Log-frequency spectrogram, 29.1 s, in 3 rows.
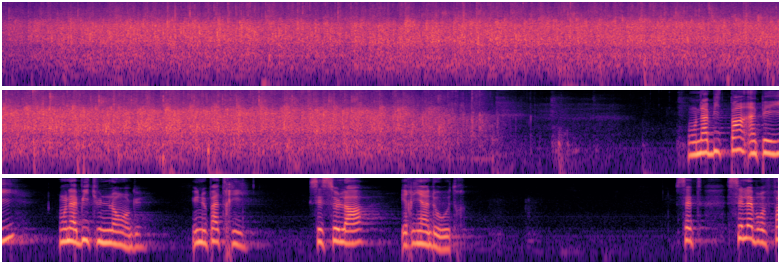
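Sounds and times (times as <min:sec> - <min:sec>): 
audience applause: 0:00.0 - 0:16.2
speech: 0:18.4 - 0:19.6, 0:20.2 - 0:22.6, 0:23.3 - 0:25.2, 0:27.9 - 0:29.1.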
